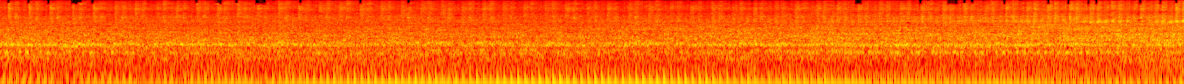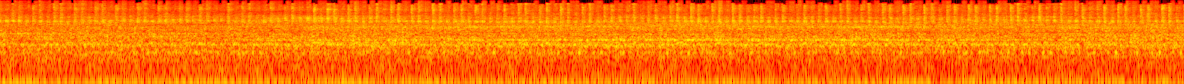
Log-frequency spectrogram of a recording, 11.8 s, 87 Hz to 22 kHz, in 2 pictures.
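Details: 2013 Triumph Tiger Explorer, 34,000 km, idling after the cam chain, hydraulic tensioner and exhaust header gaskets were replaced: smooth, steady idle with only a light, even valve tick, nothing loud or uneven; normal idle.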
